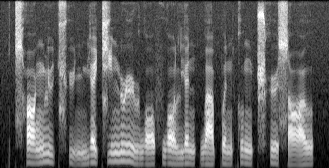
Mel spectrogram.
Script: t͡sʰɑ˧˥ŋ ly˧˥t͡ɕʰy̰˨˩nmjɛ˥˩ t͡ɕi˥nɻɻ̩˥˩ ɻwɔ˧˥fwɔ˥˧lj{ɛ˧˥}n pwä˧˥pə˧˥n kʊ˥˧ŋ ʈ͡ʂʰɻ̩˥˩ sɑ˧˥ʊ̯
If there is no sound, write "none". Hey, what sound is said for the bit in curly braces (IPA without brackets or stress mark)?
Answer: ɛ˥˩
